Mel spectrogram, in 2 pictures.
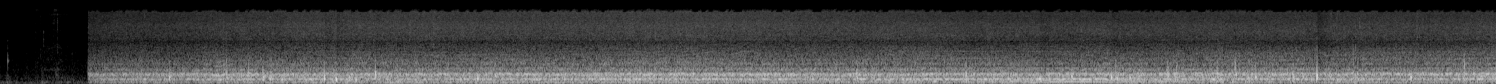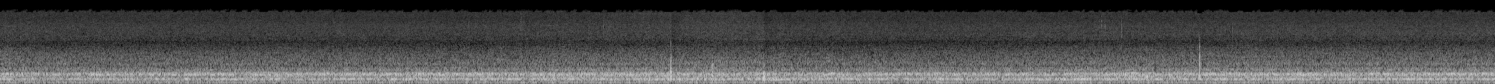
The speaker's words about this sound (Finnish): Ja lopputulos on musta, musta oli ainakin, kun no tuossa tunti sitten kuuntelin, että kehtaako tämmöistä soittaa, mutta kun nyt sai markkinoitu, että on epäonnistunut, niin et tuleeko tästä edes hyttynen lopuksi mieleen? Kuunnellaan.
